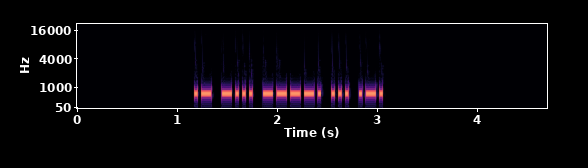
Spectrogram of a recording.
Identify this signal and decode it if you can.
Morse code, heard as a keyed tone, about 36 wpm, 700 Hz. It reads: AB9SR
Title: USA Call Signs - 5 Characters - Repeated 2x - 35wpm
